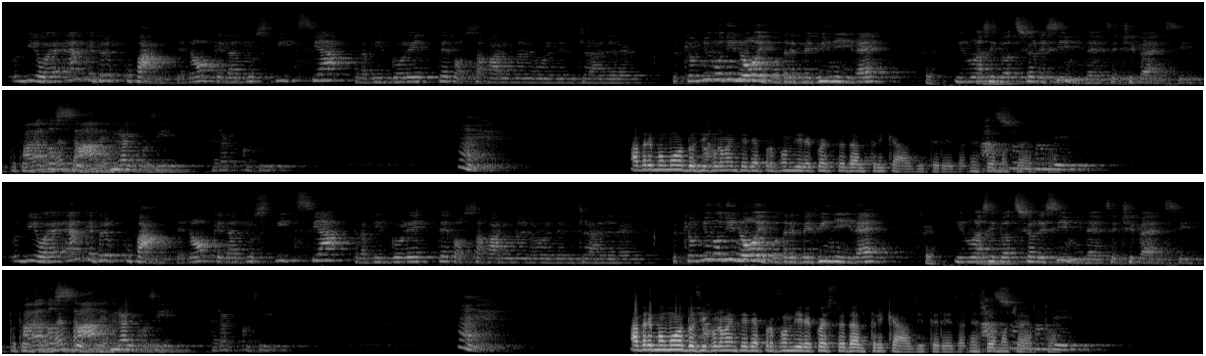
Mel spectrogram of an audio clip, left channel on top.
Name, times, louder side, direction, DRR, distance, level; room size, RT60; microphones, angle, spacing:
voice 1, 0.1-6.3 6.7-8.8 9.1-11.9 12.2-13.7 14.1-14.7 15.9-16.0 16.6-17.2 19.0-19.1 21.8-22.9, right 1 dB, 35° right, 2.4 m, -37 dB
voice 2, 12.1-12.9 18.3-22.6, right 6 dB, 90° right, 0.4 m, -30 dB
15.5 x 14.5 x 4.8 m
head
